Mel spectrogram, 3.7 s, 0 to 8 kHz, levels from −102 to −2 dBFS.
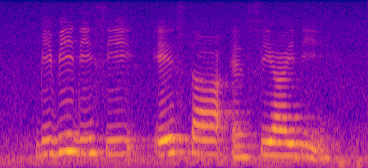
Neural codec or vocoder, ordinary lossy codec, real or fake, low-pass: none; none; real; none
